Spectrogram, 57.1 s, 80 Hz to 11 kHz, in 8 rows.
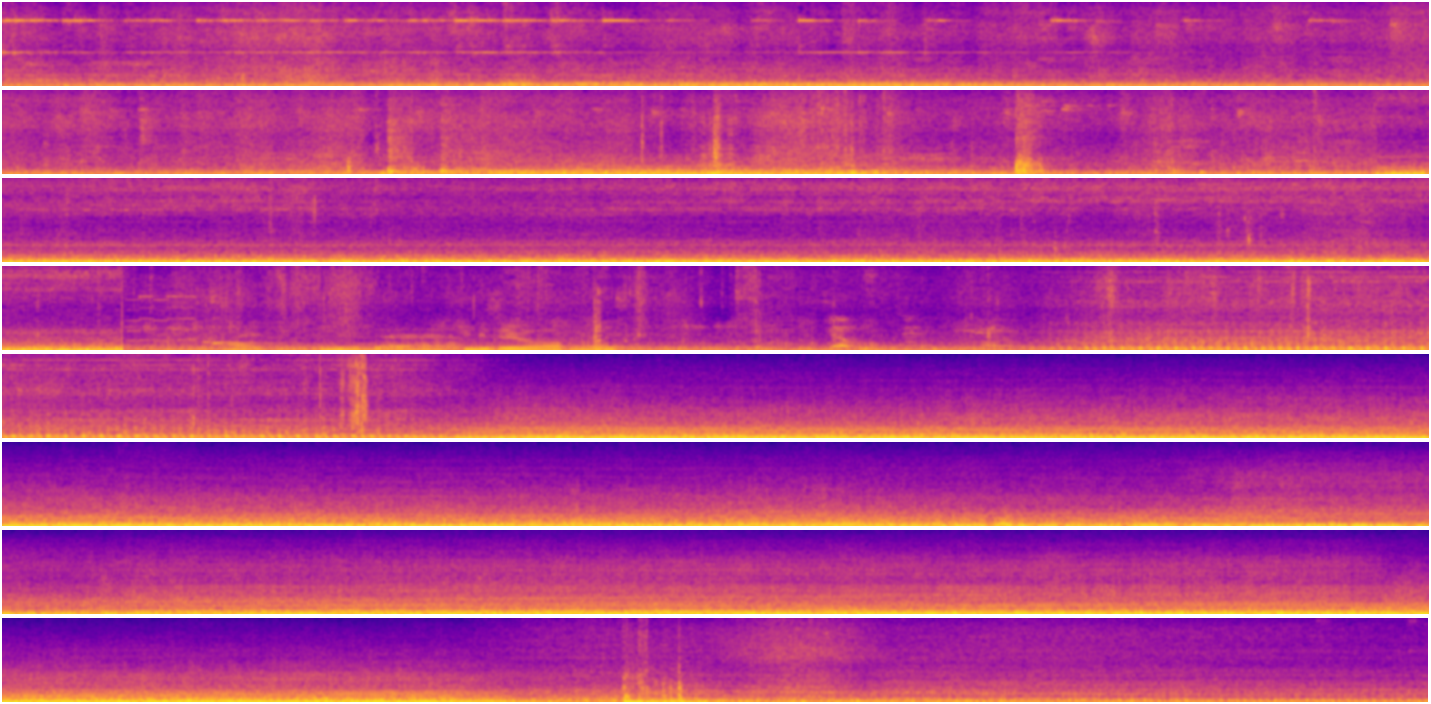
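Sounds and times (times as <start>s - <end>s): motorcycle engine running: 26.5s - 32.3s
wind rumble on microphone: 26.6s - 57.0s.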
